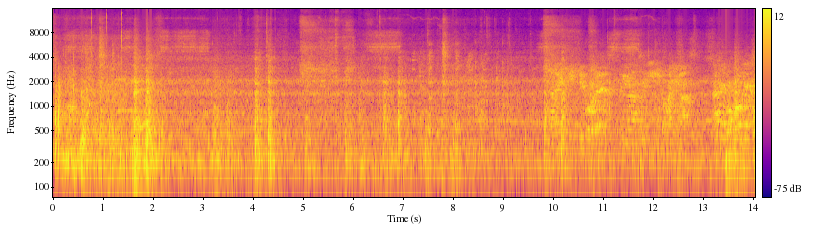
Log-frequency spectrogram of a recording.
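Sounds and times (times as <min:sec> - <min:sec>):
electric train running: 0:00.0 - 0:08.2.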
